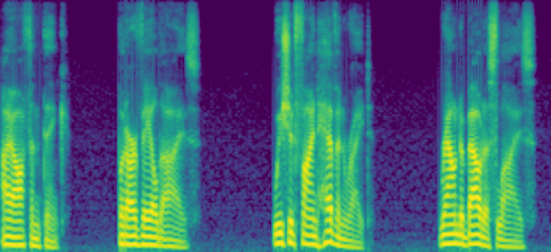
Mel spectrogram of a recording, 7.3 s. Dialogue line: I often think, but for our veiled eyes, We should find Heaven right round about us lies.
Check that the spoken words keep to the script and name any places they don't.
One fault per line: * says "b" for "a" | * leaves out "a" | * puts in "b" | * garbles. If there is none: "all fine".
* leaves out "for"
